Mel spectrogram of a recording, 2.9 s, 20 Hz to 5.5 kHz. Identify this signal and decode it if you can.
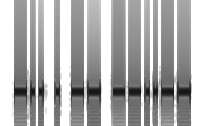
Morse code, heard as a keyed tone, about 22 wpm, 600 Hz. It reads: DEM,
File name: Ferie QRS 22wpm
